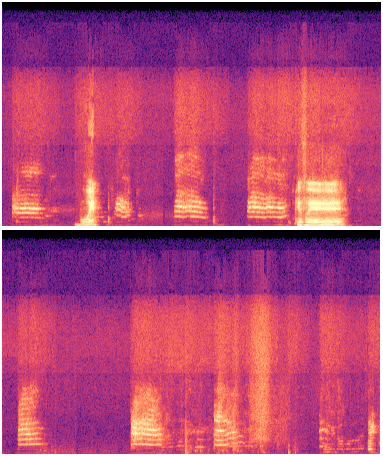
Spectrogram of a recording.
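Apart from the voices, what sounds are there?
cat meowing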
